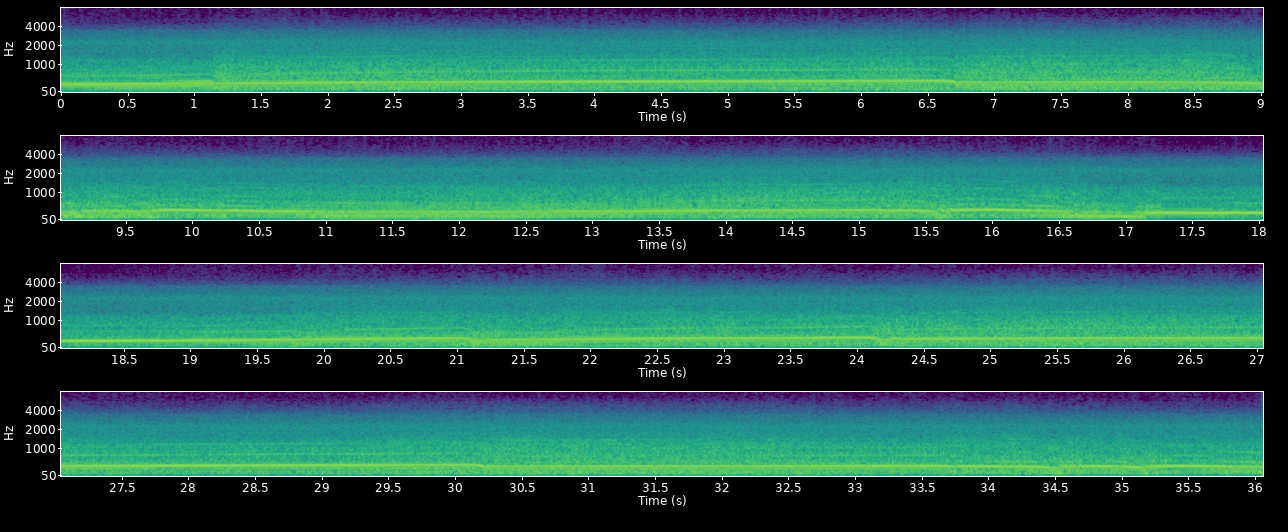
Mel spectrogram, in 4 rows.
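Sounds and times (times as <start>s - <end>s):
motorcycle engine at high revs: 0.0s - 36.0s.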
